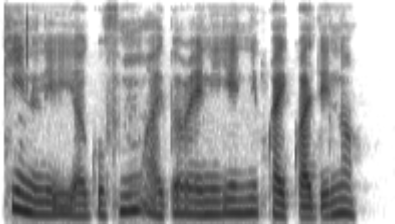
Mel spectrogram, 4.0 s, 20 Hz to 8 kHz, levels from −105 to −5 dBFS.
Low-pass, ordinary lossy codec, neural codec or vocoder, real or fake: 7.2 kHz; Opus, 64 kbps; none; real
